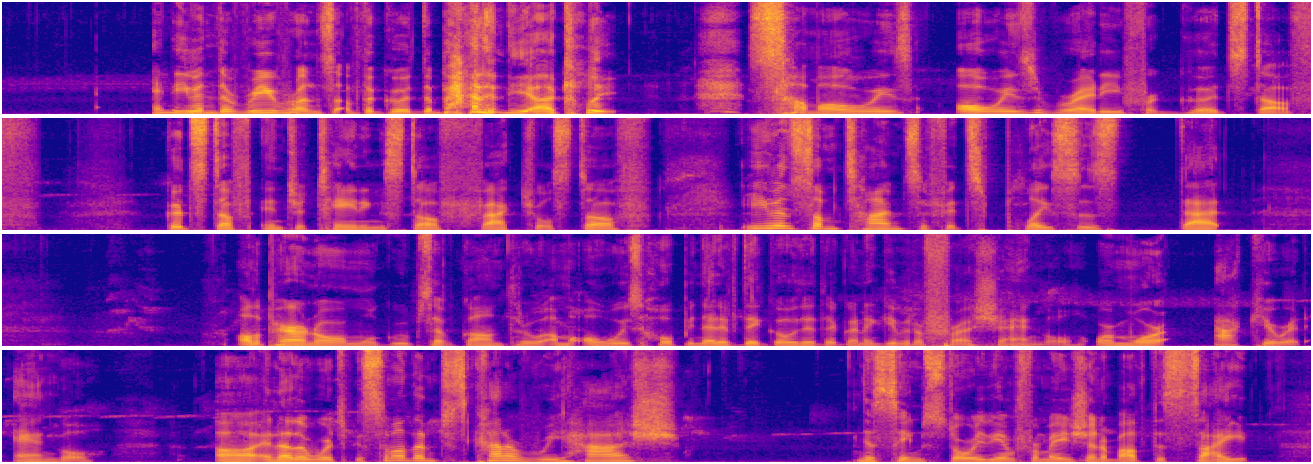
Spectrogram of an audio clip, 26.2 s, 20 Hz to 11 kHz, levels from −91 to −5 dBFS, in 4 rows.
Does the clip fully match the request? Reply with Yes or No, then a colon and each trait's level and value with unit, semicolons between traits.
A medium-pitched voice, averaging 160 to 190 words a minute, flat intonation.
Yes: medium, 155 Hz; average, 180 wpm; narrow, 2.0 semitones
